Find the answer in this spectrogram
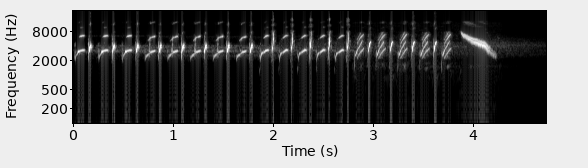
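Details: American goldfinch, wild, pouring out a continuous rapid trill of high chirps for nearly four seconds, ending with a single downward-sliding slurred note. No other sounds.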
